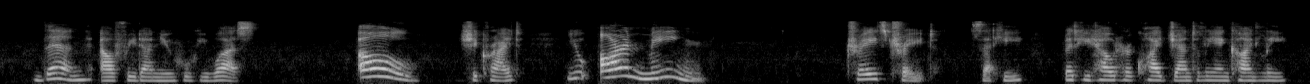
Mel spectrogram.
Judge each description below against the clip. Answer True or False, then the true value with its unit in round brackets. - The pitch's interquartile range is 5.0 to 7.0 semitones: True (5.4 semitones)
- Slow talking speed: True (110 wpm)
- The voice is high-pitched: True (195 Hz)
